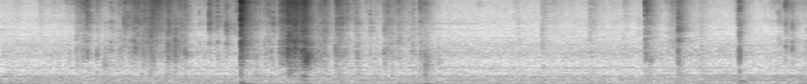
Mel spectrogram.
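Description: Foil trading-card pack wrapper crinkling as it is handled and pulled open, loudest about two and three seconds in, followed later by a few light clicks.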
